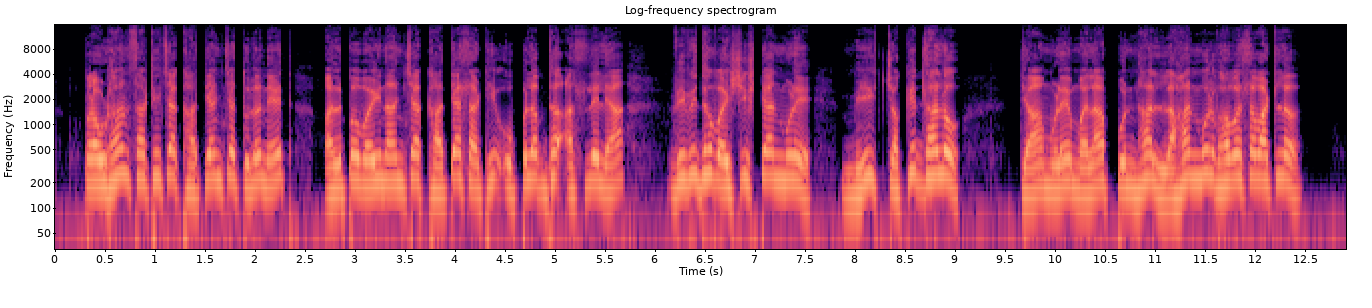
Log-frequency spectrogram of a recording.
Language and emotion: Marathi, surprised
